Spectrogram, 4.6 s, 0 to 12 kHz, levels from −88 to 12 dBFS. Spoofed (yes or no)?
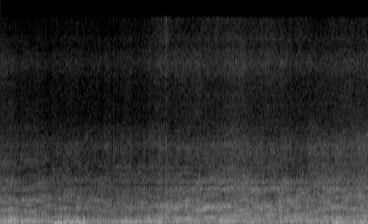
yes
